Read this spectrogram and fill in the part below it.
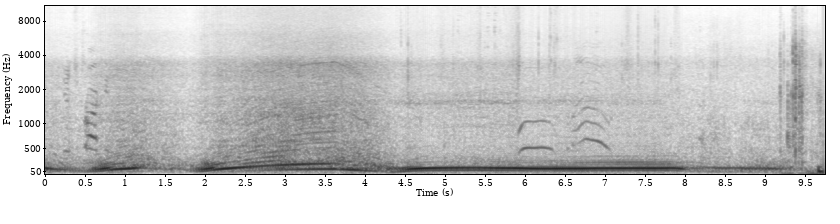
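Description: A stuck truck's engine revs repeatedly, loud and close, in several rising and sustained surges as it is pulled free, with people talking over it.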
